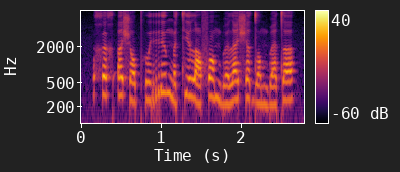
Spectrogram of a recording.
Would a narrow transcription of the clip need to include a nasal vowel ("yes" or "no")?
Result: no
